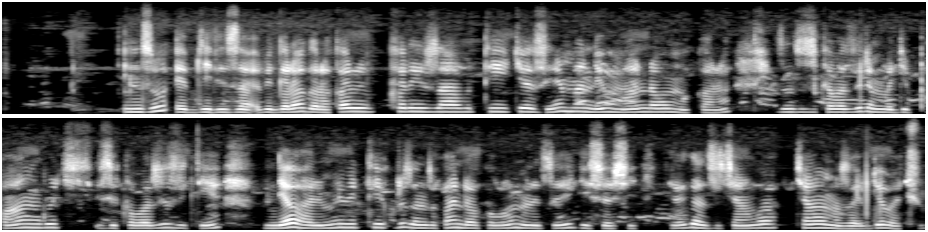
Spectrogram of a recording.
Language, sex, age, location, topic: Kinyarwanda, female, 18-24, Gakenke, finance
